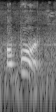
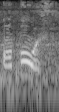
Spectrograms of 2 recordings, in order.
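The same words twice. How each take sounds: The two takes are said the same way.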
